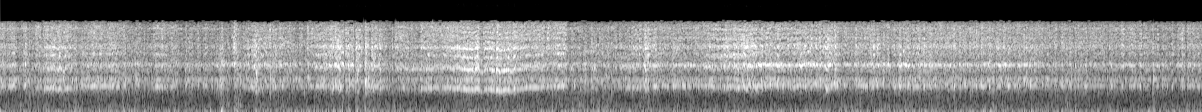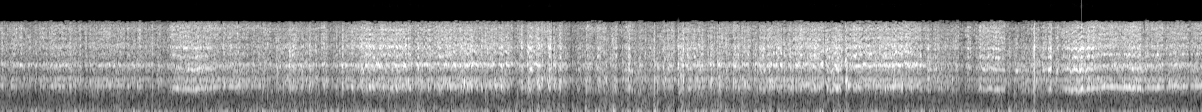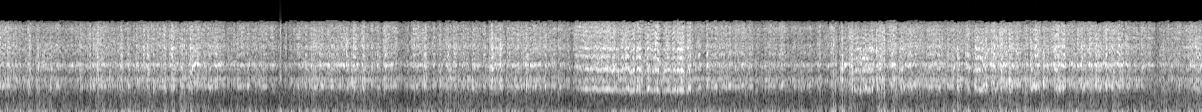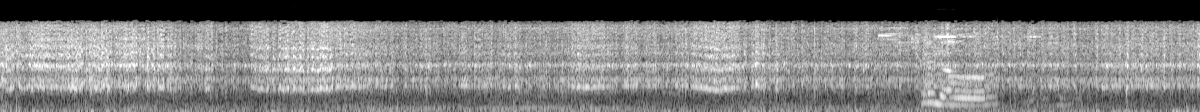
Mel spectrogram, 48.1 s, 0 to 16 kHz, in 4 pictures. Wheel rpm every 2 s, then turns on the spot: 230, 230, 220, 230, 230, 230, 230, 230, 230, 220, 210, 210, 230, 230, 230, 220, 220, 230, 210, 220, 230, 230, 230, 230.
none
